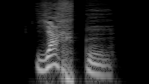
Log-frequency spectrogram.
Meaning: plural of Jacht
- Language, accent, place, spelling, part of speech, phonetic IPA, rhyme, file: German, Germany, Berlin, Jachten, noun, [ˈjaxtn̩], -axtn̩, De-Jachten.ogg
